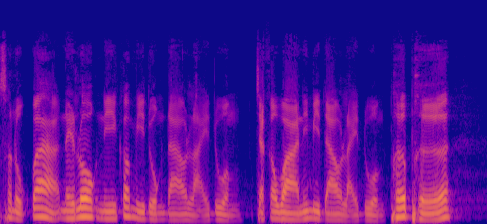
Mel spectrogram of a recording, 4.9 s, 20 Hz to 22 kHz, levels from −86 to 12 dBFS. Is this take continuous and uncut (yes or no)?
no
